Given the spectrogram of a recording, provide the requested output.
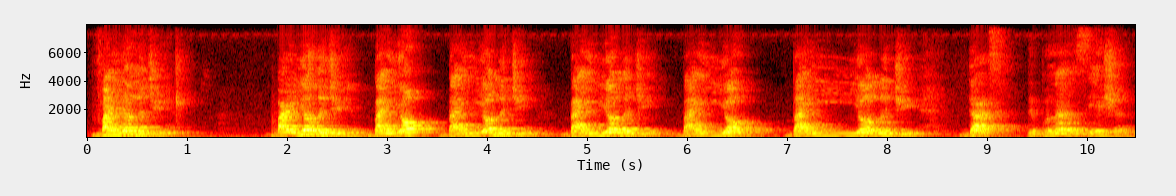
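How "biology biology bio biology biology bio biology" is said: "Biology" said as bai-o-le-ji, last one slow; "bio" then the whole word, correct. Shown as a demonstration. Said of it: "This way".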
